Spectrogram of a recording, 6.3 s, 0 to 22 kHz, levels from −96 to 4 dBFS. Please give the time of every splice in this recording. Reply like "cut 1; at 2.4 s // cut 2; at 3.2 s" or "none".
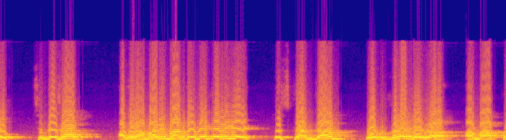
none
